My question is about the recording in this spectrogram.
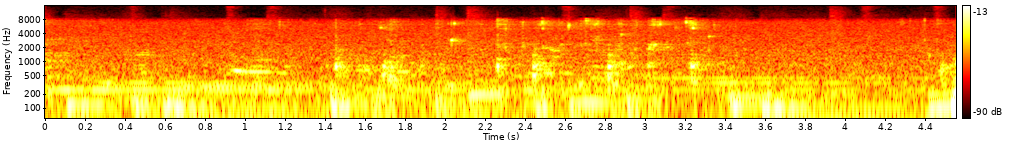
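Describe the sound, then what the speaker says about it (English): A paintbrush swished and rinsed in a water container while painting a floral scene, soft irregular splashes and drips with light clinks, close but quiet. "rinse off the brush real good"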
